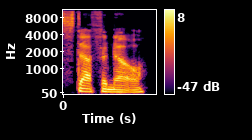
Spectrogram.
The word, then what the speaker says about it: Stefano: So it's Italian, so mostly it's Stephano, but okay. The way it's spelled it's Stefano. So if you see my name, then you automatically go Stefano. But if you know a Stephano, then you're trained to go to that that direction.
